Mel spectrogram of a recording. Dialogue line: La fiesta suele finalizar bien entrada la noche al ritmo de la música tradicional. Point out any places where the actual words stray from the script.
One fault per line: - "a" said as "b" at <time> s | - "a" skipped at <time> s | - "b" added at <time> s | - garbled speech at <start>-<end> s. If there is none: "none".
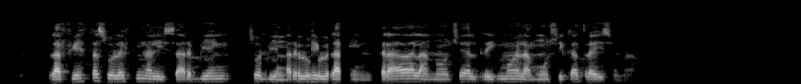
- garbled speech at 2.5-3.4 s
